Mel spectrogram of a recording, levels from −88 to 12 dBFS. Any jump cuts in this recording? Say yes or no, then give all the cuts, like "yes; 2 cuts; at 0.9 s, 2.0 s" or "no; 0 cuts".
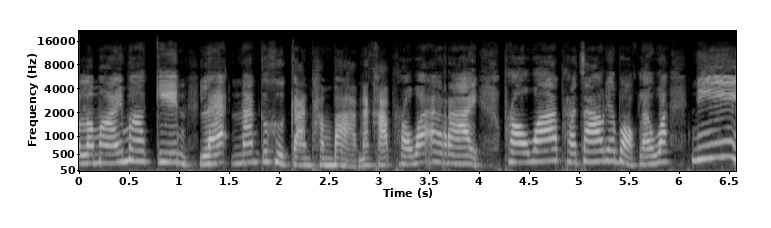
yes; 1 cut; at 1.2 s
